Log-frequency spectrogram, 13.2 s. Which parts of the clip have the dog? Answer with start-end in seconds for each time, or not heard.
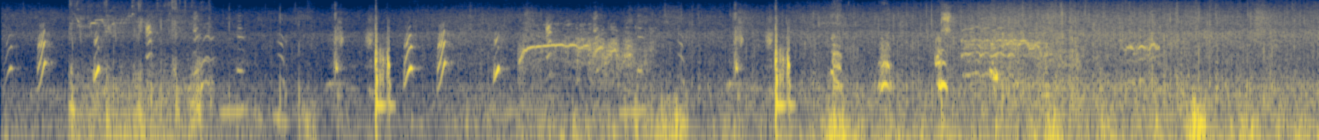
0.1-10.0.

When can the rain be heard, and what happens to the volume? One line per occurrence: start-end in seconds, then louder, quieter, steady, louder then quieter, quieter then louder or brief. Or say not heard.
0.0-13.1 louder.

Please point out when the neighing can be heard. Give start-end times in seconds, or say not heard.
0.7-2.1, 5.2-6.6, 9.6-11.6.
